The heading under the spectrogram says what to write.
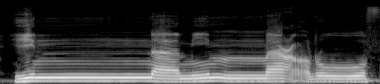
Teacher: itu kita tahan kita panjangkan sejenak anfusihin sihin si Hin mim di bagian hinnya yang kita tahan kita panjangkan sejenak hinna mim Ma'ruf ah begitu kemudian di sini ada huruf nun · Sebelumnya nih ada huruf yang memiliki tanda baca kasroh, berarti nun bertasydidnya ini hukumnya gunnah musyaddadah. Karena dia gunnah, cara membacanya ya digunakan tuh ya didengungkan, jadi berdengung cara bacanya begitu. Jadi suaranya itu kita tahan, kita panjangkan sejenak. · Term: ghunah musyaddadah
